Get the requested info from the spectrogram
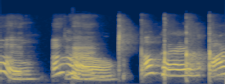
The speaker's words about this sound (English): Hand clapping.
